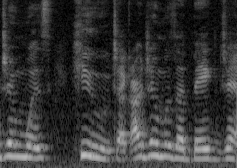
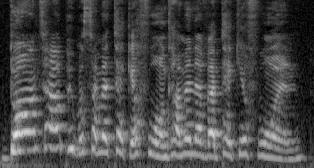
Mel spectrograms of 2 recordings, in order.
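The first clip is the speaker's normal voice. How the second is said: a hint of Jamaican patois, loud at first; lightly voiced Jamaican patois warning; patois threat; 4 semitones higher, 6 dB louder than usual. Senior threatening her in Jamaican patois, loud. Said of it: "intimidate me by talking patois".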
